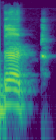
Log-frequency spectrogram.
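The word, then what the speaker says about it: debt: ई बी टी देखिए इसको हम डेप्ट नहीं पढ़ेंगे जब भी टी से पहले बी आता है तो बी वहां पर साइलेंट होता है यानी कि हम बी का उच्चारण वहां नहीं करते हैं डी का उच्चारण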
